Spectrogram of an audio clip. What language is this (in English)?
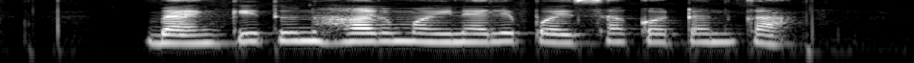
Marathi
